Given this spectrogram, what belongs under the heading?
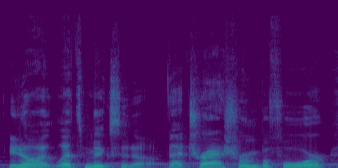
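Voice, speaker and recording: A man rants as a comedic judge, scoring video game voice lines with profanity, mock-serious verdicts and excited stammering restarts. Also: sits high, normal speed, faint music behind. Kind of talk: comedic ranking rant.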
